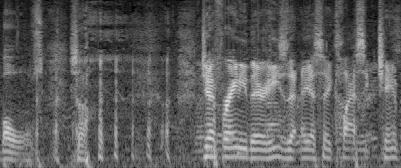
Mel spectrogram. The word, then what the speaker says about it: Boyles: On the screen, folks can see it's spelled Boyles, but it's pronounced B-O-W-L-S. It's Bowles.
